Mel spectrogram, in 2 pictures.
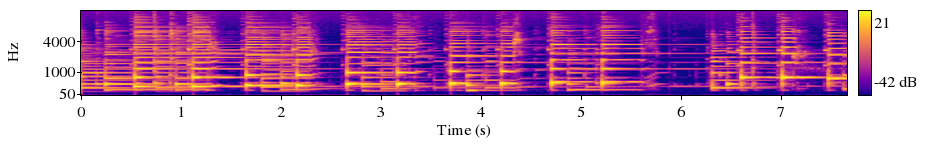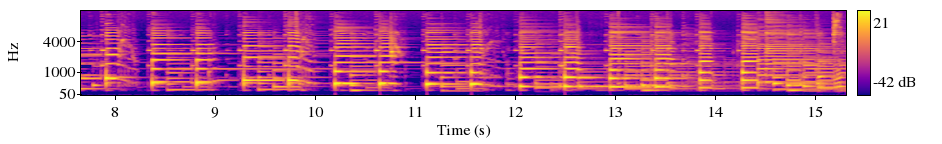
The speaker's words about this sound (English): I love this certain type of chord voicing on the banjo on the first, third, and fourth strings. Really cool melodic sound. The voicing sound like this as you kind of climb up the neck of the banjo.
